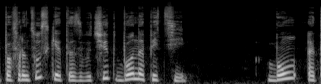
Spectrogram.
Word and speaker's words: bon appétit: английском языке говорит кому-нибудь «bon appétit». Причем американцы, они часто неправильно произносят эту фразу, и можно услышать «bon appétit».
